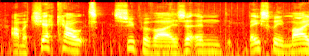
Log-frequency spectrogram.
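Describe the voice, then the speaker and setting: A man talks with clear noise in the background. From northwest England, Cheshire. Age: 20s. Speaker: gaming youtuber. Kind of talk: gameplay commentary chat. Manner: casual, rambling with fillers.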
